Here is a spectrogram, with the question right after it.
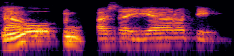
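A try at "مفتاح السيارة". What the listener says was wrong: ya, miftahus sayyarati. Disambung bacanya ya. Disambung.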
